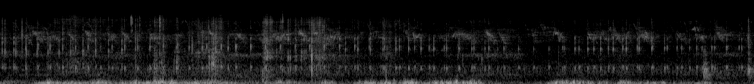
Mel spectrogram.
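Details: White stork clattering its bill, a sustained rattle of quick clicks with several sharper knocks, heard against gusty low-pitched wind.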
